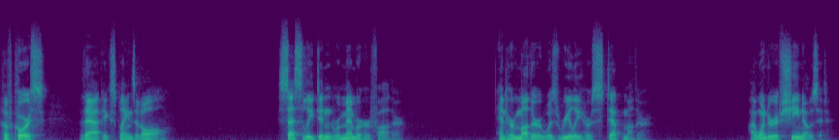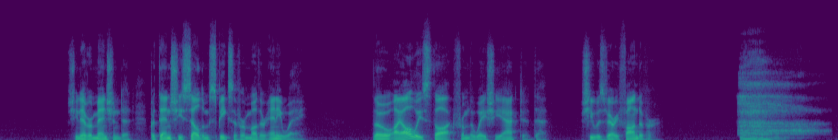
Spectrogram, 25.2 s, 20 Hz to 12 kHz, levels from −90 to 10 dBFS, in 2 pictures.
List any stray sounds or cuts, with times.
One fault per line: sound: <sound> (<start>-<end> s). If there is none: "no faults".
sound: sigh (23.6-25.1 s)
